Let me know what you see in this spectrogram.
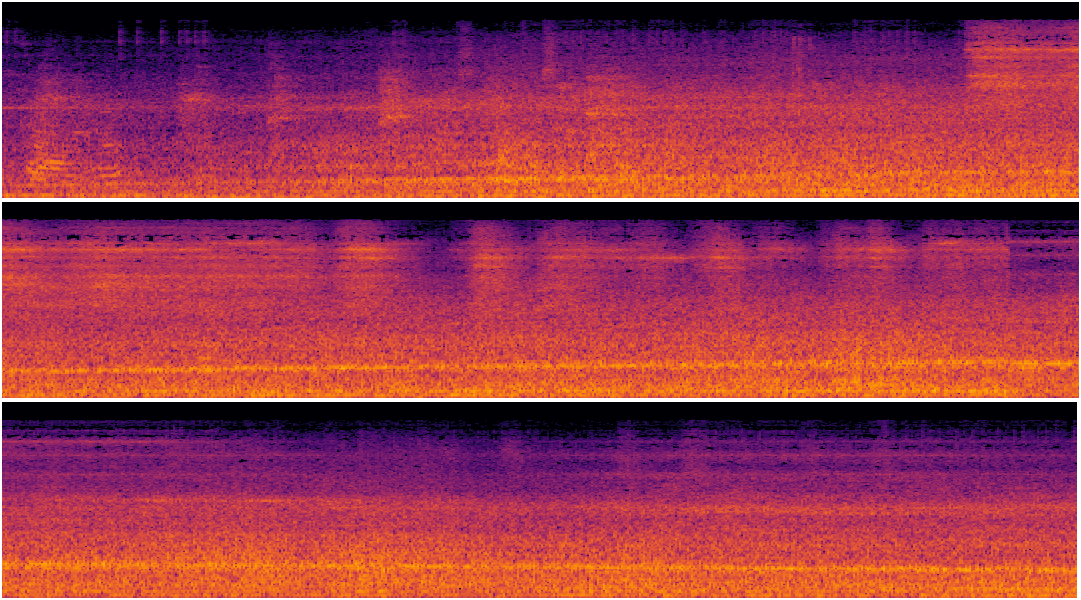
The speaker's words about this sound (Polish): Praskie metro brzmi prawie tak samo jak warszawskie metro. E, jest tak samo głośne, mm, ale ponieważ, tak jak powiedziałam, jeżdżę nim naprawdę bardzo, bardzo rzadko, więc pomyślałam, że skoro już wsiadłam, to wyjmę mikrofon, żebyście usłyszeli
